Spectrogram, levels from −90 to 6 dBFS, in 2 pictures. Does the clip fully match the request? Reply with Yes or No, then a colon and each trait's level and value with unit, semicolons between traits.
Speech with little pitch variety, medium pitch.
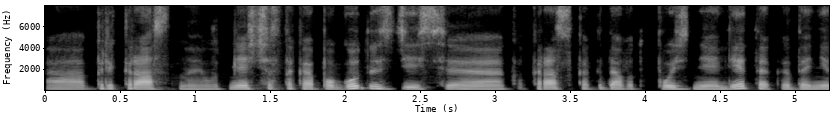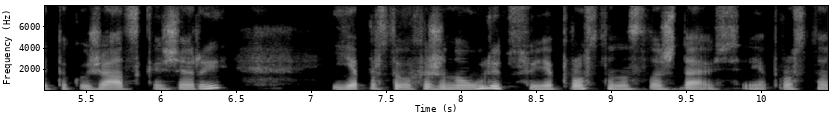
Yes: narrow, 2.1 semitones; medium, 145 Hz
